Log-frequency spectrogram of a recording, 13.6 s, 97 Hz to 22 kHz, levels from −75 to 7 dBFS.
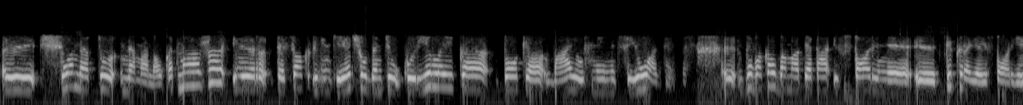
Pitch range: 185-250 Hz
